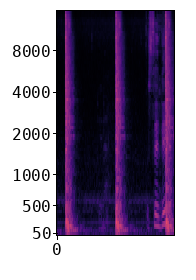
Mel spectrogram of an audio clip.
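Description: Two single electronic drum-machine sample hits, played through the club's sound system about a second apart. They are isolated beats from a drum rack being auditioned for groove timing.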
